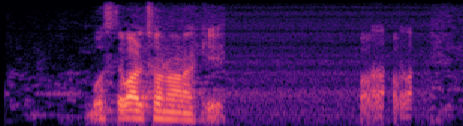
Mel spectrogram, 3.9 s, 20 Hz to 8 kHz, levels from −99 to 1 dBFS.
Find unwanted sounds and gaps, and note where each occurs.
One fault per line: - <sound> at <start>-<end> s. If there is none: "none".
- laugh at 3.0-3.4 s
